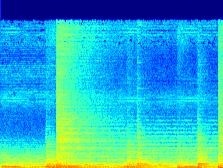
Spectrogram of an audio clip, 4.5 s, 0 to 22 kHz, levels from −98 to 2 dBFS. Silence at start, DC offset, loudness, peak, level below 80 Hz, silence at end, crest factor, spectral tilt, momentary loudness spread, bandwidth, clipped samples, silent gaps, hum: 0 s; under 0.1%; -24 LUFS; -6 dBFS; -34 dBFS; 0 s; 18 dB; -5.5 dB/octave; 8 LU; over 20 kHz; under 0.1%; none; none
